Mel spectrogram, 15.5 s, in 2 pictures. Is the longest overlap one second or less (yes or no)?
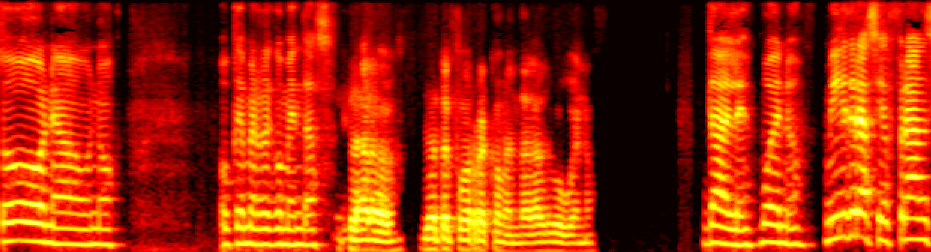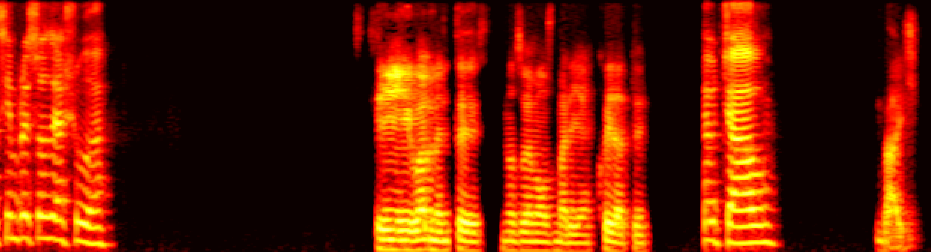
yes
